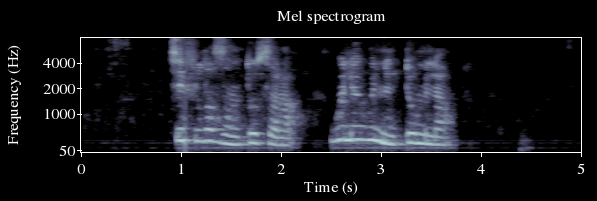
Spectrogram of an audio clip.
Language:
Kabyle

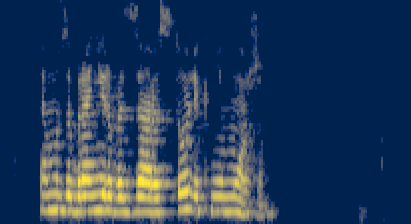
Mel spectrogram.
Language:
Belarusian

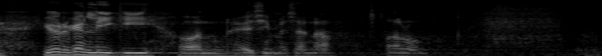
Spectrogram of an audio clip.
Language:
Estonian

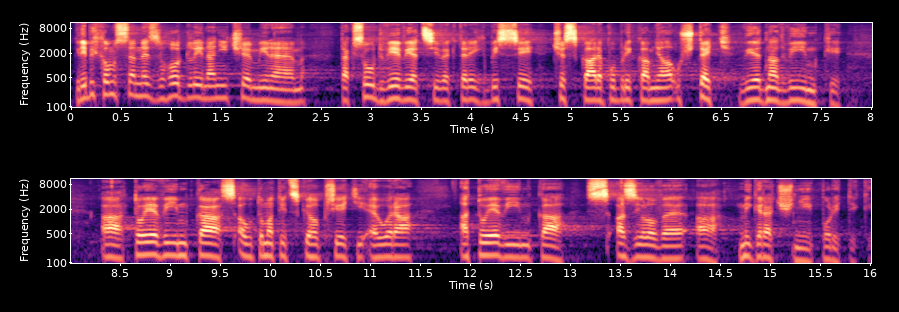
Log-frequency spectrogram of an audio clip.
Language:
Czech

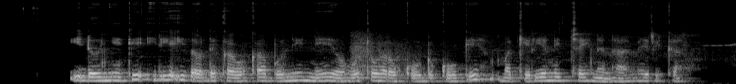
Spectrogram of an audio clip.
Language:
Kikuyu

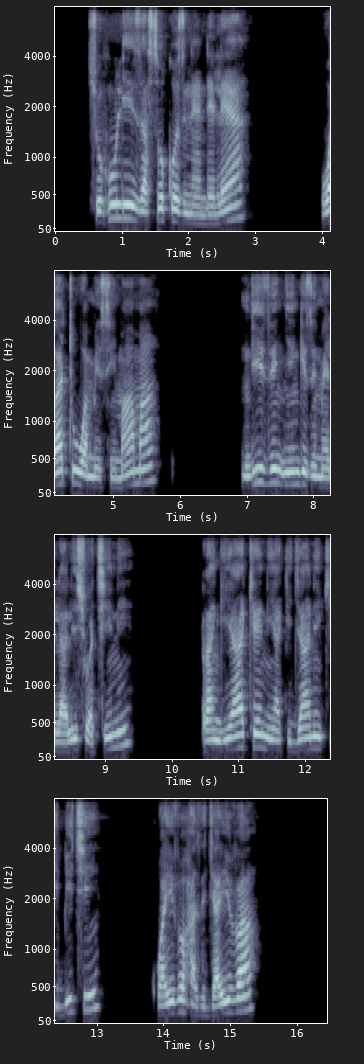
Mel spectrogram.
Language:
Swahili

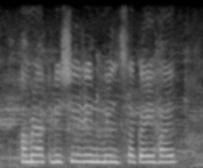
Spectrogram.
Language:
Maithili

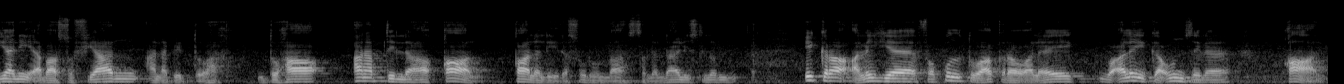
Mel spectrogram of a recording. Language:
Arabic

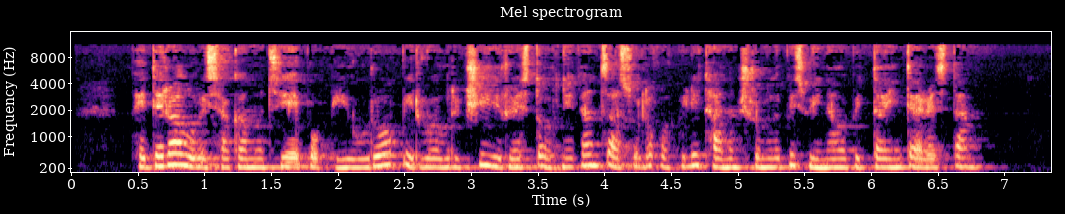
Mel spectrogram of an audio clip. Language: Georgian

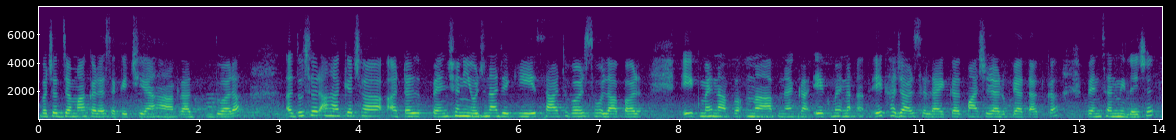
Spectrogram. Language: Maithili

